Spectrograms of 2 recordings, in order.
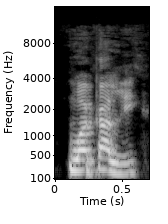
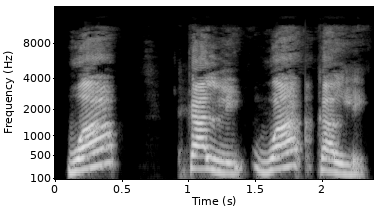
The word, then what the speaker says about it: Huacali: Si va al principio de la expresión, se va a pronunciar como W. Bien, me voy a adelantar. Por ejemplo, Huacali, caja. Así que Huacali, no Huacali, sino Huacali.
